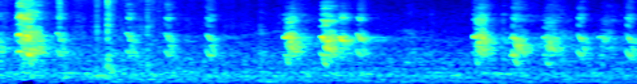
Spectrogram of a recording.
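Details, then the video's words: Western jackdaws in a conflict at a chimney nest site where a pair's chicks are already inside, possibly neighbours or a failed breeding pair harassing them; harsh broadband squawks in uneven bursts, some doubled, with wing flapping. "Jackdaw's conflict on the chimney ニシコクマルガラスのもめ事"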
